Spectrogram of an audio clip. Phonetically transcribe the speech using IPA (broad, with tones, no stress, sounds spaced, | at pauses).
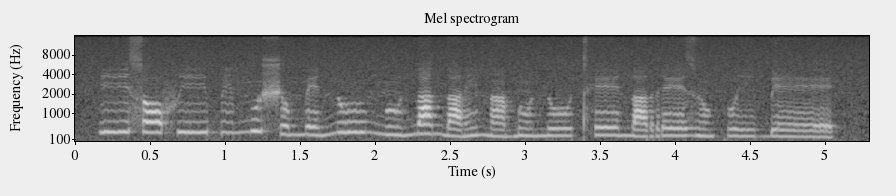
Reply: iː˦ s ɔ˦ f iː˦ p ĩ˦ m u˦ ʃ ʊ˨ m e˨ n uː˦ ŋ ũ˨ n a˦ n a˨ ɾ ĩ˦ n ã˨ ɓ ũ˨ n uː˨ tʰ eː˦ n a˨ r eː˦ z ũ˨ kʷ iː˨ ɓ eː˨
